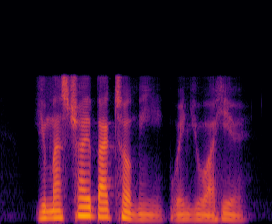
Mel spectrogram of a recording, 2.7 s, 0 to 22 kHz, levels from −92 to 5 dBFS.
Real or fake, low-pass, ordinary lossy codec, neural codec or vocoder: fake; 5.4 kHz; none; codec, 16 kHz, 0.7 kbps, FocalCodec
